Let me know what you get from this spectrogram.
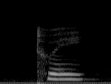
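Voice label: "tui", chinese pinyin, first tone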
